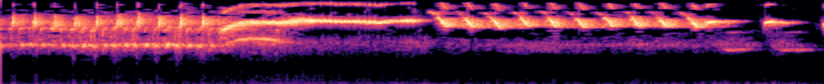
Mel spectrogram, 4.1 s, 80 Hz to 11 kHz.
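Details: Champion white canary of 2017, albino, singing a pulsed trill that glides upward into a sustained whistle, then switches to a quick run of sharp repeated high notes.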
